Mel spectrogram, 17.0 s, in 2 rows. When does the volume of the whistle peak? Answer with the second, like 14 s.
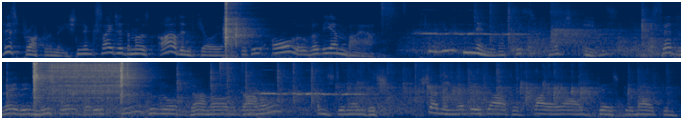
12 s.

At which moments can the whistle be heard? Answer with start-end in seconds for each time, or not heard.
4.8-6.5, 11.2-13.1.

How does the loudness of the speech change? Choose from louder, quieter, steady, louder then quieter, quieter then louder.
steady.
